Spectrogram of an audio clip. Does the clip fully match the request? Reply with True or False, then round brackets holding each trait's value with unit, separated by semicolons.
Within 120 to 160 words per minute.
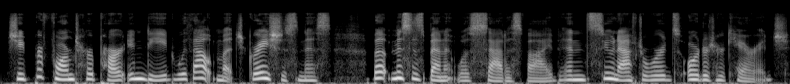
True (145 wpm)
